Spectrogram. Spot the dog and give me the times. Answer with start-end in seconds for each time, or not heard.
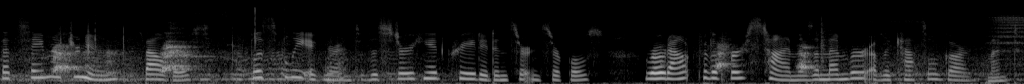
0.5-2.5, 6.6-8.3.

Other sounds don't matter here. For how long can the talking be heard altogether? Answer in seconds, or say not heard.
10 s.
